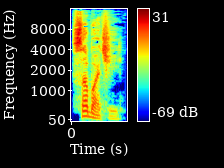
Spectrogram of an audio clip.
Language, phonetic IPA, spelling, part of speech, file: Russian, [sɐˈbat͡ɕɪj], собачий, adjective, Ru-собачий.ogg
- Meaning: dog; dog's, canine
